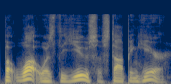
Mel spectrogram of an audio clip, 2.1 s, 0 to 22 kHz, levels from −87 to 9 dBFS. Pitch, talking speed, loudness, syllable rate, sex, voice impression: 110 Hz, 225 wpm, -19 LUFS, 5.4 syllables/s, male, masculine, old, powerful, slightly hard, raspy, sincere, calm, mature, wild, slightly strict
